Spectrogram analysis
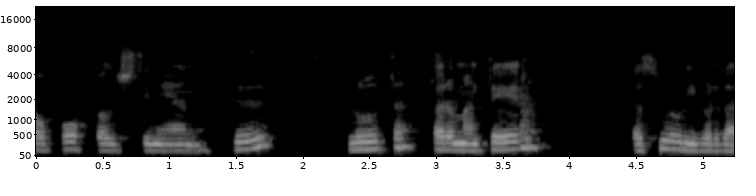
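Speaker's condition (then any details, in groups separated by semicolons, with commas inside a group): No condition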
